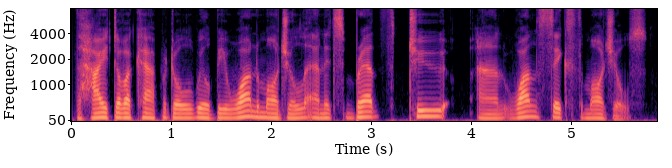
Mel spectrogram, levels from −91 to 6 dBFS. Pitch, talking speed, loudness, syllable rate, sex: 120 Hz, 175 wpm, -18 LUFS, 4.7 syllables/s, male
